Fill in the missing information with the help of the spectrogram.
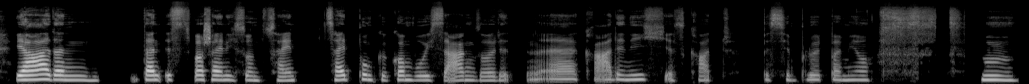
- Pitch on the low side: No, high, 205 Hz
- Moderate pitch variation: No, narrow, 1.6 semitones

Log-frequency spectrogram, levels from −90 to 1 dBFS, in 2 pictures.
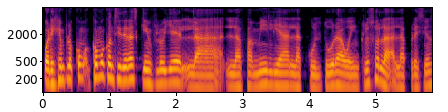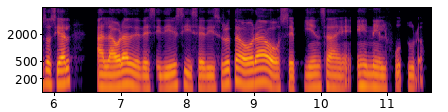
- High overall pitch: No, low, 135 Hz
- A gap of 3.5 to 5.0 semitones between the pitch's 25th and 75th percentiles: Yes, average, 4.2 semitones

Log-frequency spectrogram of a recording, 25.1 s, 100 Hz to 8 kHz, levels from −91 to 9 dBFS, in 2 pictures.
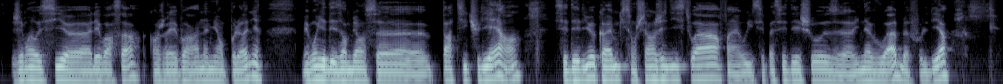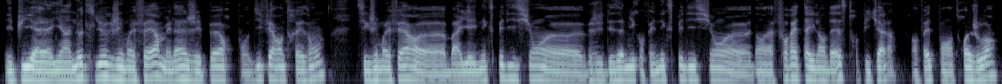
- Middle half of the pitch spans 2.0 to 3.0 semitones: No, average, 3.6 semitones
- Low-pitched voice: Yes, low, 110 Hz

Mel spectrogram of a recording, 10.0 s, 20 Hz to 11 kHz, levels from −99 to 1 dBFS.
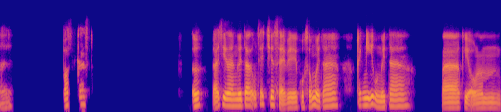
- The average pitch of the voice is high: No, medium, 140 Hz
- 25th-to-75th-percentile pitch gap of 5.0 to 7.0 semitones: Yes, wide, 5.6 semitones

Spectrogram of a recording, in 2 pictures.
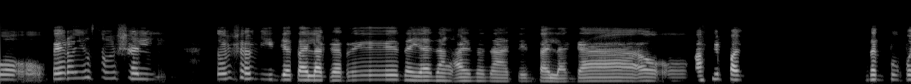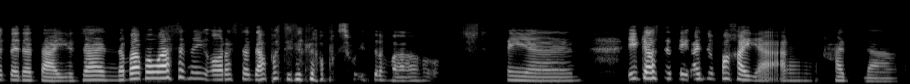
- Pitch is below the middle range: No, high, 205 Hz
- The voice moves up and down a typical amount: No, wide, 6.0 semitones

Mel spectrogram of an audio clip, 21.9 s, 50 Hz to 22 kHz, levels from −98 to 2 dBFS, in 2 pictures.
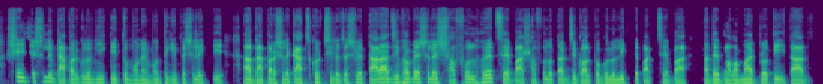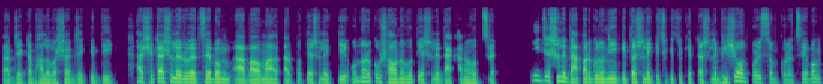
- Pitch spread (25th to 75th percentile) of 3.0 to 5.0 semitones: No, narrow, 2.6 semitones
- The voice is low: Yes, low, 115 Hz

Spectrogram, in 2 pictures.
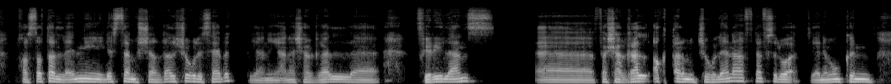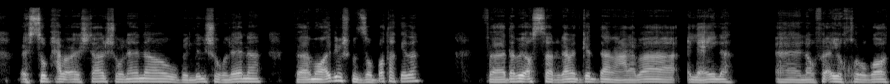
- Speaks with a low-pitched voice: Yes, low, 120 Hz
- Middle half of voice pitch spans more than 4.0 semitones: No, average, 3.2 semitones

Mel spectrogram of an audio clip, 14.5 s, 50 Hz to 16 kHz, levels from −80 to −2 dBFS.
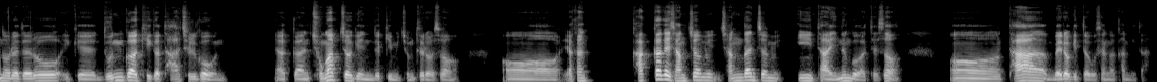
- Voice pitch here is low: Yes, low, 115 Hz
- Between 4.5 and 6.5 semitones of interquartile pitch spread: Yes, average, 5.2 semitones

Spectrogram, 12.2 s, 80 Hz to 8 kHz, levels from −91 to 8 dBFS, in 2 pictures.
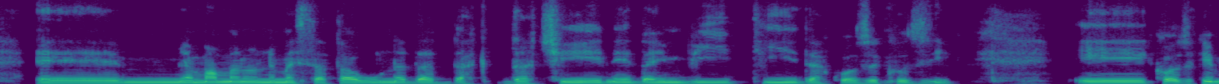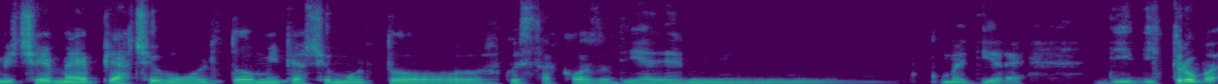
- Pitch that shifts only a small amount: Yes, narrow, 1.9 semitones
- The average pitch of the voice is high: No, medium, 145 Hz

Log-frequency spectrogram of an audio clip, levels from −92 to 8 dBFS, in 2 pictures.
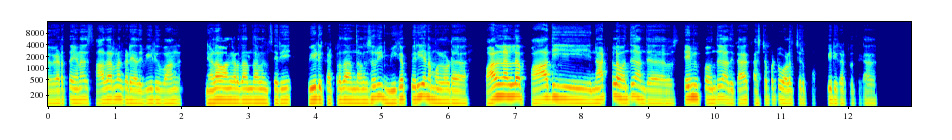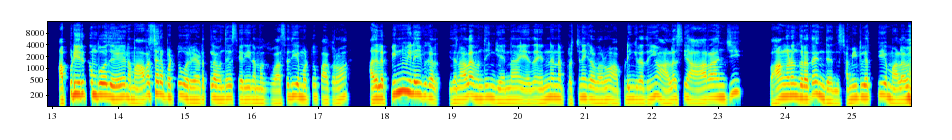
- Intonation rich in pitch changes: No, average, 3.5 semitones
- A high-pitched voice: No, medium, 160 Hz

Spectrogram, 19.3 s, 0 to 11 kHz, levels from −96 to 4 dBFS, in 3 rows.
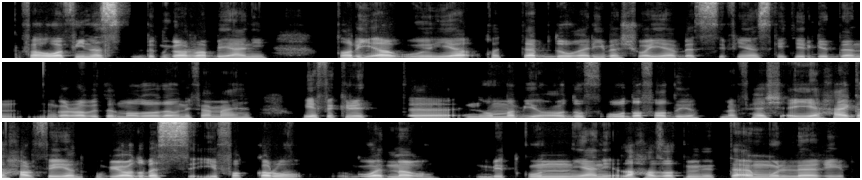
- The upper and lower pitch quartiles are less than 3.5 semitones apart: Yes, average, 3.0 semitones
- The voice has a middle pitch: No, low, 130 Hz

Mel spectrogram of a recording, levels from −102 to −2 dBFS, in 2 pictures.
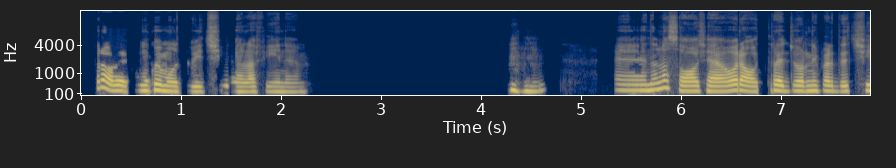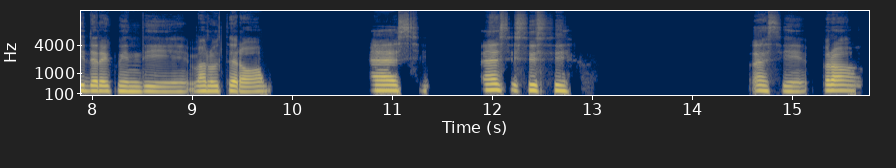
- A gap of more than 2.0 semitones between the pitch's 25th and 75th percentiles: Yes, narrow, 2.4 semitones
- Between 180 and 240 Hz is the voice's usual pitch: Yes, medium, 185 Hz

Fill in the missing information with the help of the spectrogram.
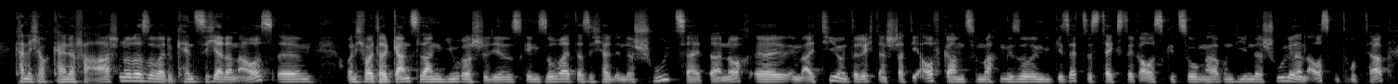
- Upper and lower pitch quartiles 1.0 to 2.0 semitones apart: Yes, narrow, 1.5 semitones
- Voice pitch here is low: Yes, low, 120 Hz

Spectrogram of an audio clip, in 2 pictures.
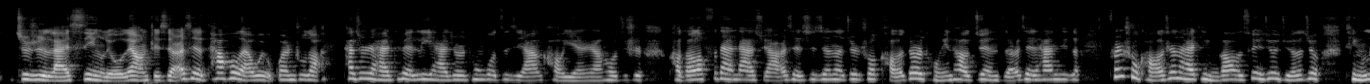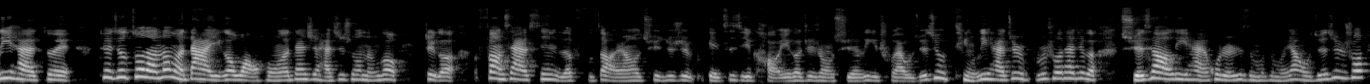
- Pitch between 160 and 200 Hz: No, high, 210 Hz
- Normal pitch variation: Yes, average, 3.7 semitones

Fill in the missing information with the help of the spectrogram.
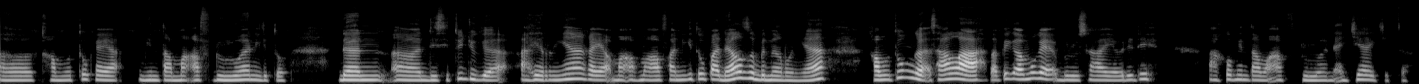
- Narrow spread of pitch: Yes, narrow, 2.1 semitones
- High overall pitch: Yes, high, 205 Hz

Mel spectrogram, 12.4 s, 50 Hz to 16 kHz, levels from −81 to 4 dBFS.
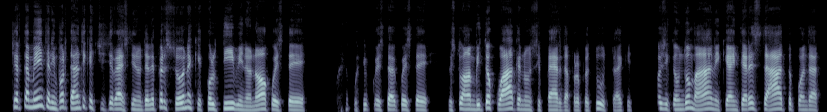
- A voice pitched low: No, medium, 155 Hz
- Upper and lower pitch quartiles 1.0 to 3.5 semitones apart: No, average, 4.2 semitones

